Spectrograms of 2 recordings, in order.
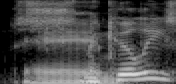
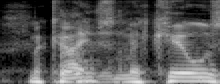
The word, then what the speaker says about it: McCool's: McCooley's? Is it McCooley's on Sunday? McCool's. Is that how you say it? Oh, sorry. I always call it McCooley's.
